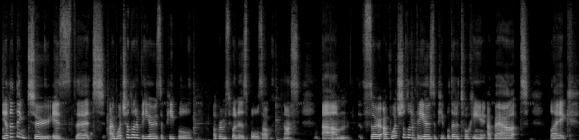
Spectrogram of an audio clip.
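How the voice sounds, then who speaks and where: A young woman streaming a game and chatting casually to her viewers, mostly flat in tone, rambling with lots of "like" and the odd swear. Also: moderate pace. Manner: mostly monotone, jumps much higher when excited.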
